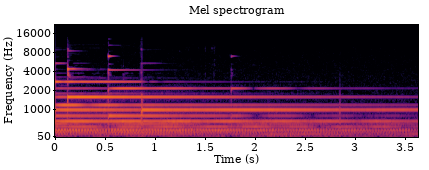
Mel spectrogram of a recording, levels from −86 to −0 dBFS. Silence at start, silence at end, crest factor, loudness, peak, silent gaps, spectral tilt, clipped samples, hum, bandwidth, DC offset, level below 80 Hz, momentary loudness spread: 0 s; 0 s; 20 dB; -29 LUFS; -10 dBFS; none; -3.5 dB/octave; under 0.1%; none; 14 kHz; under 0.1%; -54 dBFS; 14 LU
